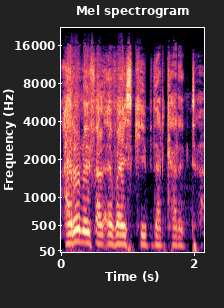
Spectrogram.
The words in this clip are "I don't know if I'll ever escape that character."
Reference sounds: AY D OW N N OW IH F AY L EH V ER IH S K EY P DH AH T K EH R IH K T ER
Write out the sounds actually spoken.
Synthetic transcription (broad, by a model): AY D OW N N OW IH F AY L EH V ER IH S K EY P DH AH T K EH R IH K T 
